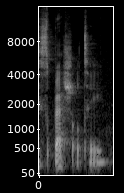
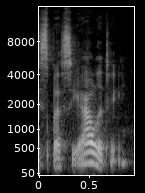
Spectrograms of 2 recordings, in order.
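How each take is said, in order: First: The word is said with fewer syllables. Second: The word is said with more syllables. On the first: This is the American form. "Here in the United States, we say specialty" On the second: This is the English form. "There, they'll say speciality"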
